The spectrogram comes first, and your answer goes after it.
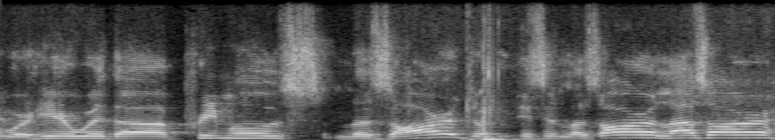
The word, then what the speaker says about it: Primoz Lazar: We're here with Primoz Lazar. Is it Lazar? Lazar? How do I pronounce it? Primoz, Yeah, introduce yourself, man. yeah, it's all good, man. It's Primoz Lazar, which you pronounced properly.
